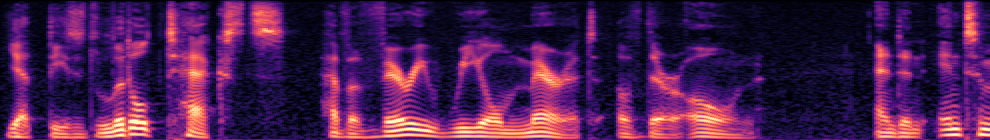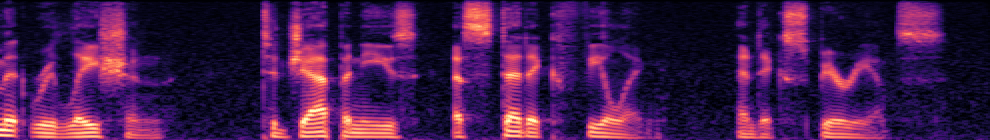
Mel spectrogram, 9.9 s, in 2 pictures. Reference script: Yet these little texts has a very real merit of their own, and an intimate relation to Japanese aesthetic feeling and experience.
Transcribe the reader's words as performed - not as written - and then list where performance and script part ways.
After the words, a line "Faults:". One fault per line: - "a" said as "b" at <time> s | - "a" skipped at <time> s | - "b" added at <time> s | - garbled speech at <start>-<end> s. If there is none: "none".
Yet these little texts have a very real merit of their own, and an intimate relation to Japanese aesthetic feeling and experience.
Faults:
- "has" said as "have" at 1.6 s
